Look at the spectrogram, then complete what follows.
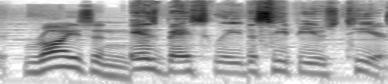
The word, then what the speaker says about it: Ryzen: So, Ryzen.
